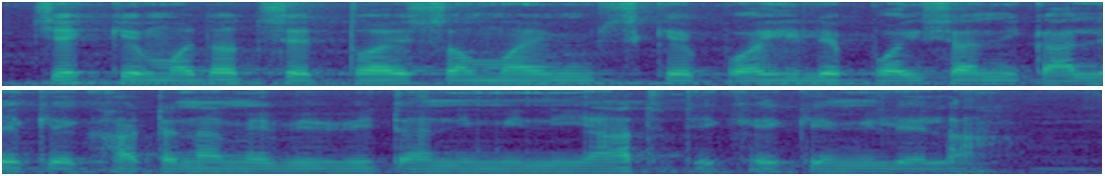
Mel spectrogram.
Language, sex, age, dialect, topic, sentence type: Bhojpuri, male, 18-24, Southern / Standard, banking, statement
